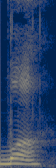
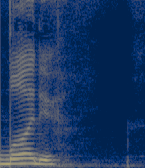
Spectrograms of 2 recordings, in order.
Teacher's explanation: huruf yang keluar dari dua sisi lidah bertemu dengan gigi geraham atas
